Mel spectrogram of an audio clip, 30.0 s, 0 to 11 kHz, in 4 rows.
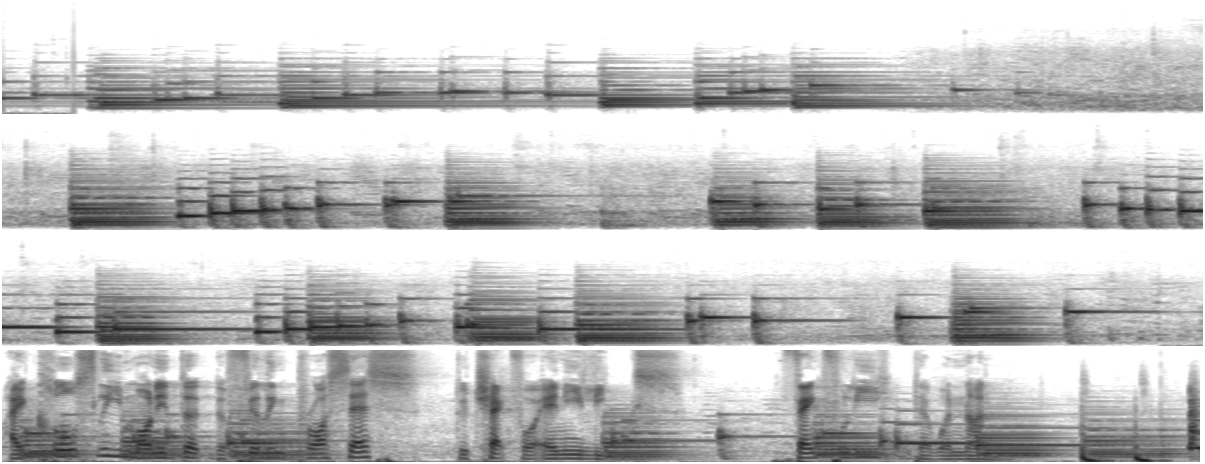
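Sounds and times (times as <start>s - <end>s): soft piano music: 0.0s - 30.0s.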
